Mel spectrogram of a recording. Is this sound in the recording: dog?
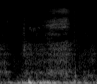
yes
